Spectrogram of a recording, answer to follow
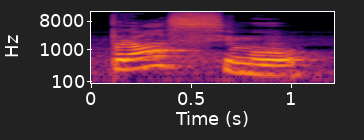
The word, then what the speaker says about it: próximo: a palavra sorteada Foi próximo então percebam lá ao falar a palavra próximo a sílaba mais forte é a sílaba pro e ela está ali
